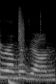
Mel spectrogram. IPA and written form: ˌræməˈdɑːn (Ramadan)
